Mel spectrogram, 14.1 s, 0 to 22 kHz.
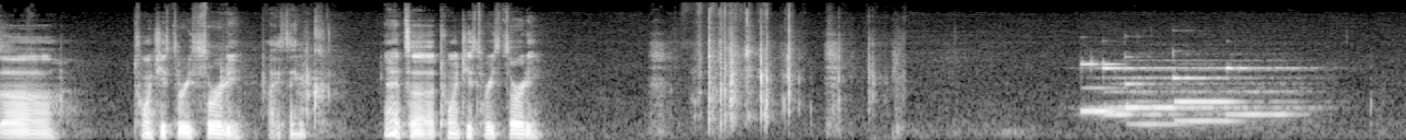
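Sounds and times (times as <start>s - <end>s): phone startup jingle: 10.8s - 13.4s.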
